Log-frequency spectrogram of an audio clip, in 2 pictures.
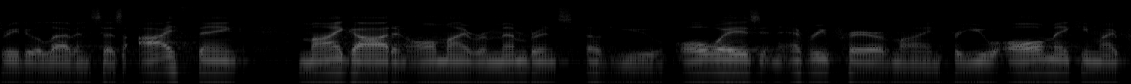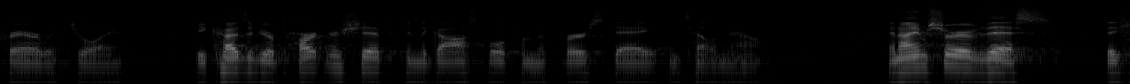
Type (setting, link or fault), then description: setting, live audience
